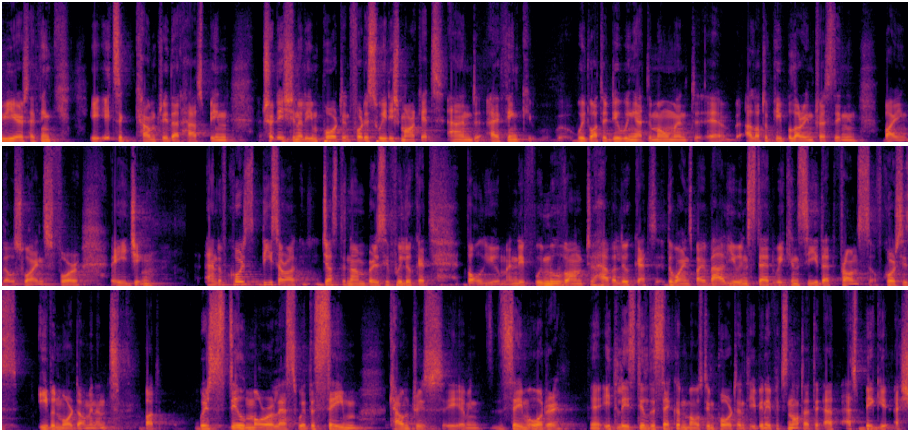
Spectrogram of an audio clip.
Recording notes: Wine2wine Business Forum 2023. Recorded during the Forum held in Verona in November 2023. Wine2wine Business Forum is an international wine business event, held annually in Verona, Italy since 2014.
